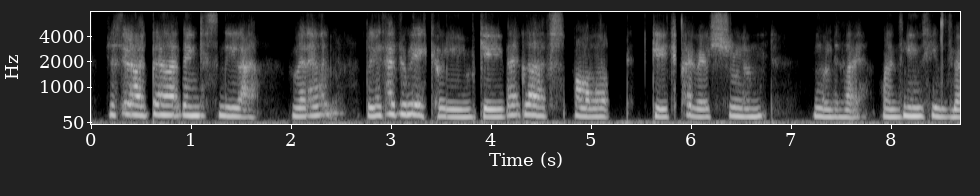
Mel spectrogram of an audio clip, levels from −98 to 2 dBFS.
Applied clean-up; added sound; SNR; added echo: neural diffusion model UNIVERSE++.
